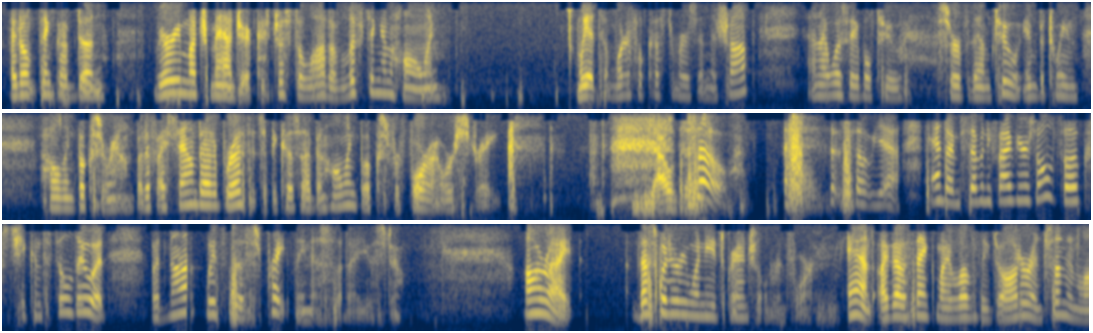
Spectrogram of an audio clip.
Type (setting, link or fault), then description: link, phone line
